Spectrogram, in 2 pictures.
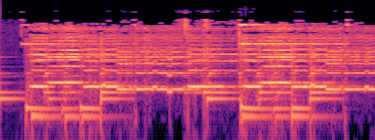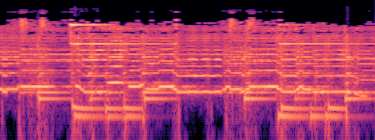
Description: Nepali

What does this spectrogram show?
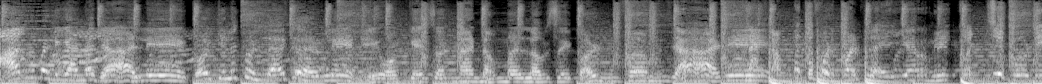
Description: Rap Song

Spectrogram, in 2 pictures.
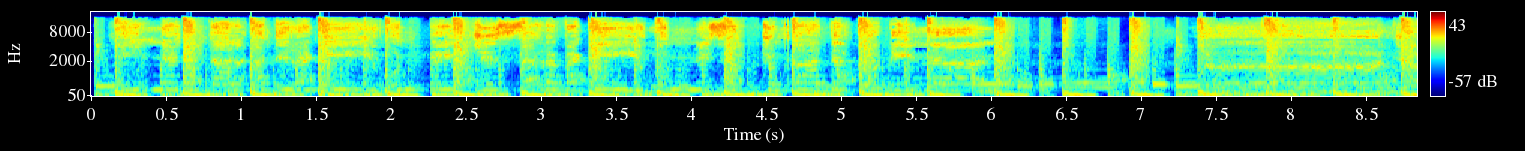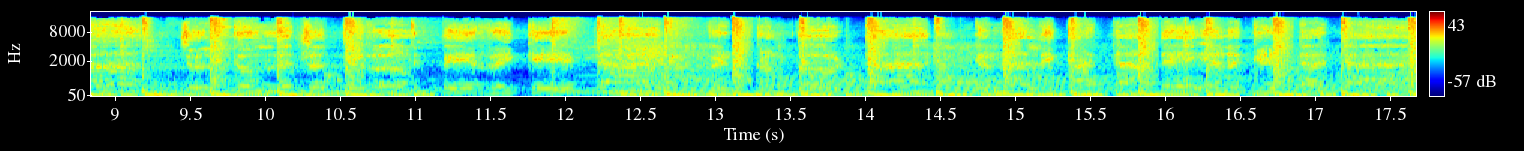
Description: Tone

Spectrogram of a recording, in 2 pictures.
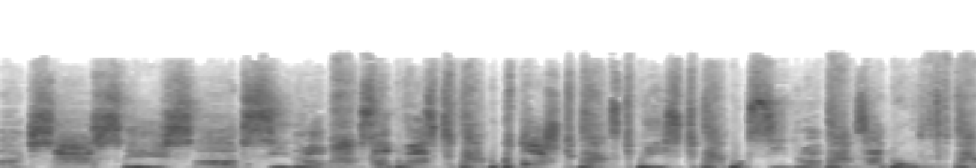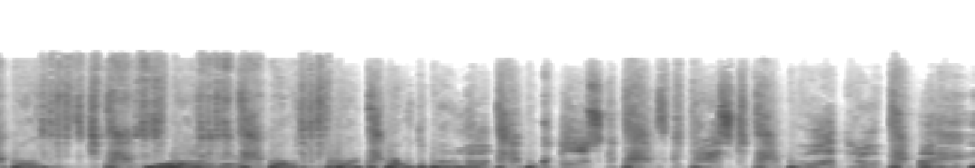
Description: Beat Box

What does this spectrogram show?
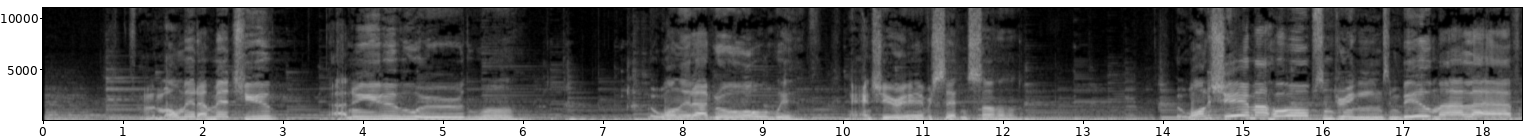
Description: wedding song

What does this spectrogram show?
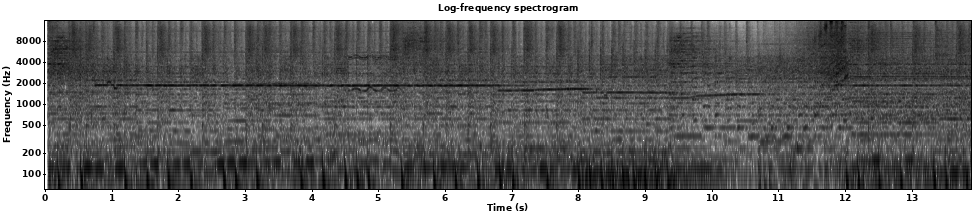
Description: hardstyle

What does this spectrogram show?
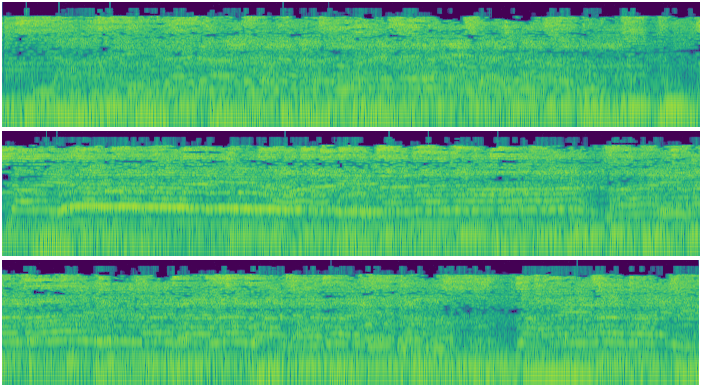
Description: Gipsy Message

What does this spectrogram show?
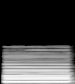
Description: Porsche horn; NFS

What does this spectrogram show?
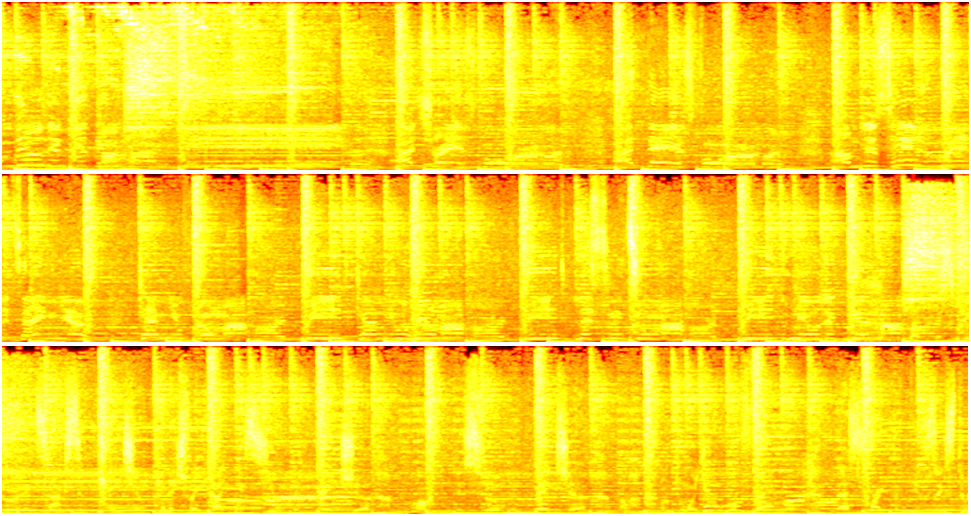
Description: Heart Beat

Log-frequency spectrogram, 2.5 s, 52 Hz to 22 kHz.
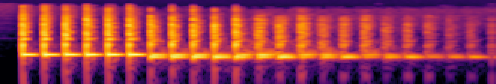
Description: New Incoming 3d Tone

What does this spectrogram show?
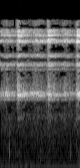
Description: Sleigh Bell Text

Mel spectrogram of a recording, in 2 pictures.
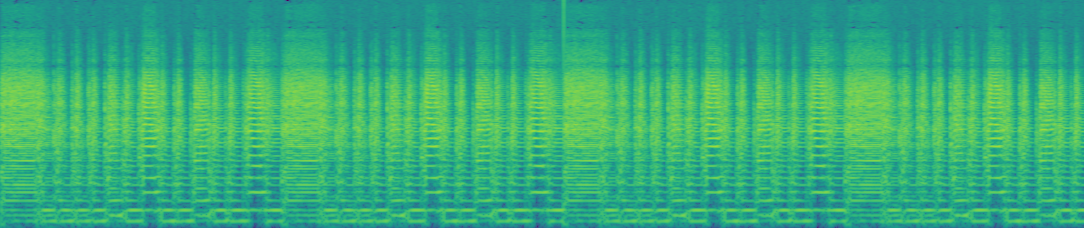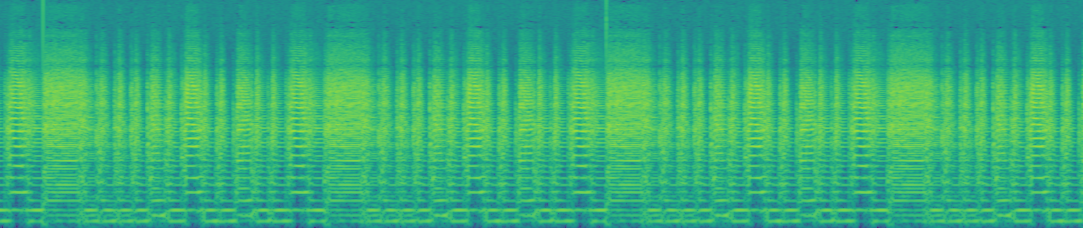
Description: Rocking Guitar

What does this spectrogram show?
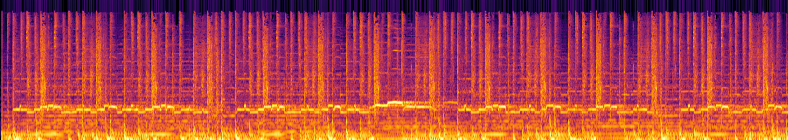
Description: flute fast music

